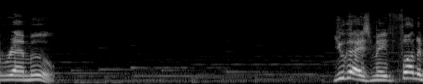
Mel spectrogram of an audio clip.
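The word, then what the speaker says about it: Ramuh: She said Ramu. You guys made fun of me when I said Ramu. So you guys made me say, but other games they pronounce it as Rama.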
